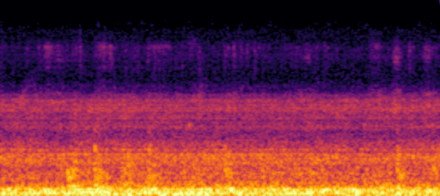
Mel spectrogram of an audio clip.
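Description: Passenger train running at speed, heard from inside the carriage: a steady low rumble of the car and its wheels on the rails.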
